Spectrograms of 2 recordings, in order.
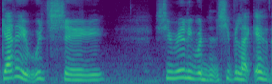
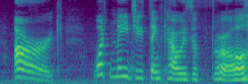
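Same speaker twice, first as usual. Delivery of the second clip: raised voice with Irish lilt creeping in; 9 dB louder than usual. Voicing an offended character's reply, the speaker's accent accidentally comes out Irish. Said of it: "it's just coming out Irish".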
